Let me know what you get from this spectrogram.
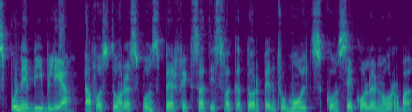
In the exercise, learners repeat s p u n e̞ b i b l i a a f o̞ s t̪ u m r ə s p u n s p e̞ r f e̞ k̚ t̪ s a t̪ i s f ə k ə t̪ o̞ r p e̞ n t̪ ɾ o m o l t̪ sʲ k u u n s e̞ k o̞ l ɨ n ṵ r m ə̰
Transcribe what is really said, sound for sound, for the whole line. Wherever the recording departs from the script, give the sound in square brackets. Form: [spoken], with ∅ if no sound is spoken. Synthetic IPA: s p u n e̞ b i b l i a a f o̞ s t̪ u [n] r ə s p u n s p e̞ r f e̞ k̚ t̪ s a t̪ i s f ə k ə t̪ o̞ r p e̞ n t̪ ɾ [u] m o l t̪ sʲ k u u n s e̞ k o̞ l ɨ n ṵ r m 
